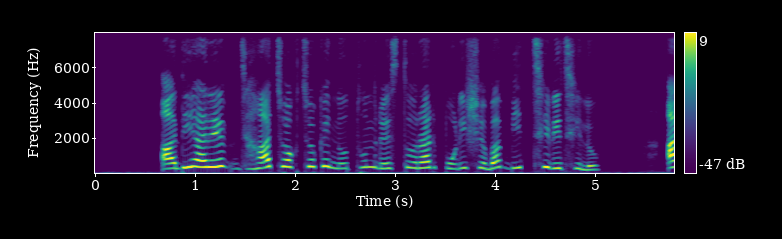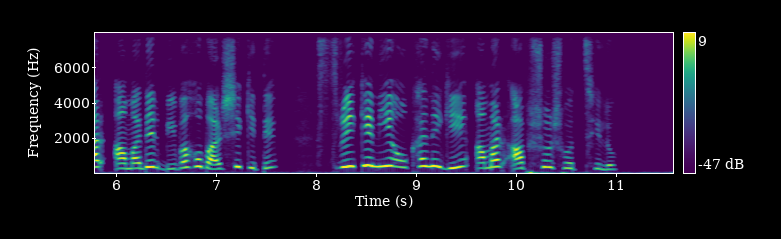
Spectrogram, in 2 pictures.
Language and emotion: Bengali, sad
